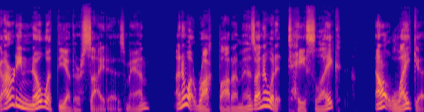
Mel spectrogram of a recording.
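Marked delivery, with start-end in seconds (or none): none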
